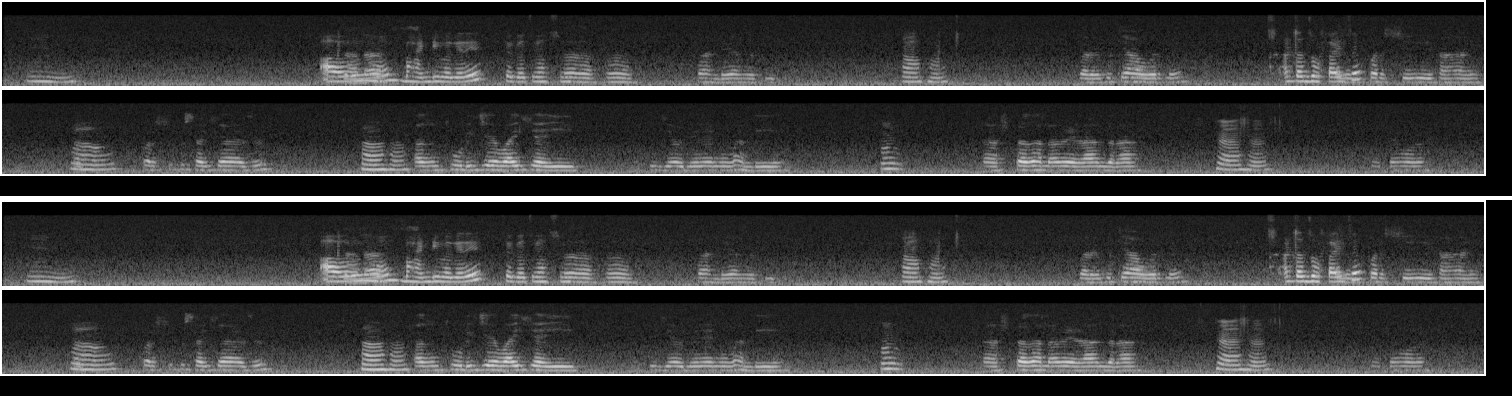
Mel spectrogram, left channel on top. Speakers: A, on the right (about 70°); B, on the left (about 15°).
A: हम्म,
B: मग
A: आवरून
B: झालास
A: मग भांडी वगैरे सगच घास''--''
B: हा हा, भांड्यावरली.
A: हा हा,
B: बऱ्यापैकी
A: हा
B: आवरडलेय
A: आता झोपायचं
B: अजून पशी हाय.
A: हा
B: आप पर्शी पुिसायचे हाय आज.
A: हा हा,
B: अजून थोडी जेवायची आहेतती जेवलेली आणि भांडी.
A: हम्,
B: नाश्ता झाला वेळ न जरा.
A: हा हा,
B: त्याच्यामुंळ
